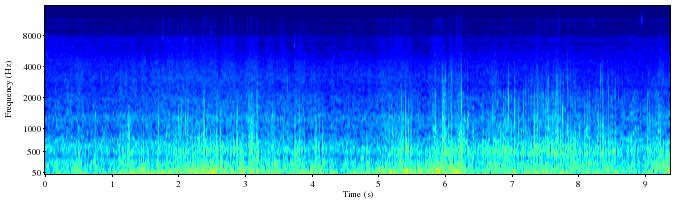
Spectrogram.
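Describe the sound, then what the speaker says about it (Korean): Strong wind buffets the microphone over the steady roar of powerful sea waves on a Moroccan coast, a dense, continuous wash with no voices. "파도가 강력하고 또 위에는 바람이 강력합니다."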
